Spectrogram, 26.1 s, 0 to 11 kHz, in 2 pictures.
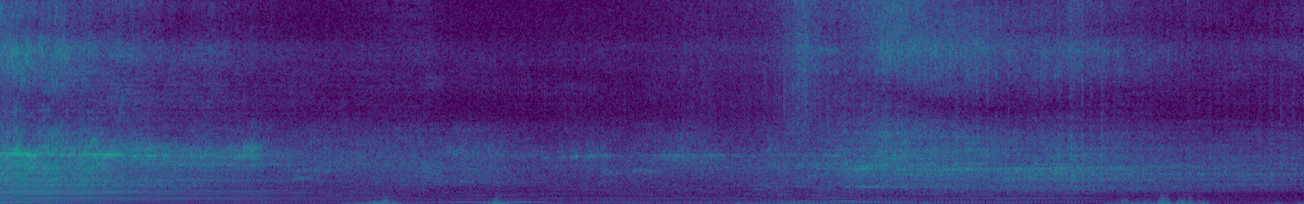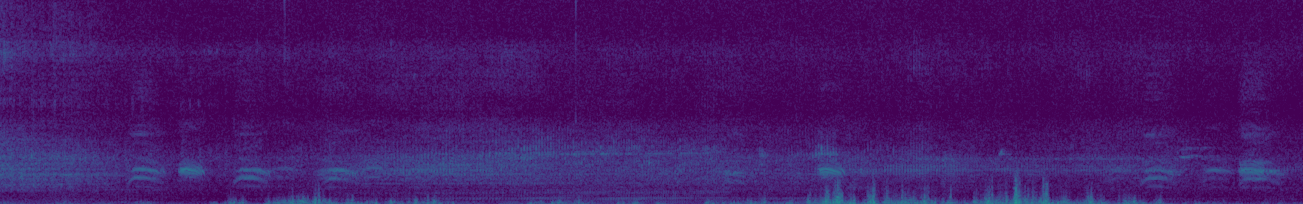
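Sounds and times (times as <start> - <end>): low engine-like hum: 2.6 - 14.8
bird calling: 14.3 - 17.0.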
